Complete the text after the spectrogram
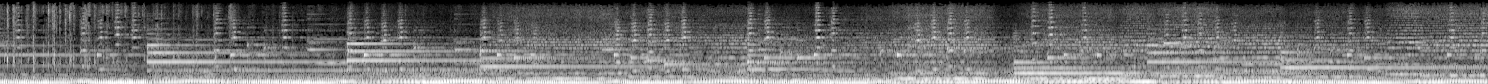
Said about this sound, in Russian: ямщик свистнул, и лошади поскакали.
